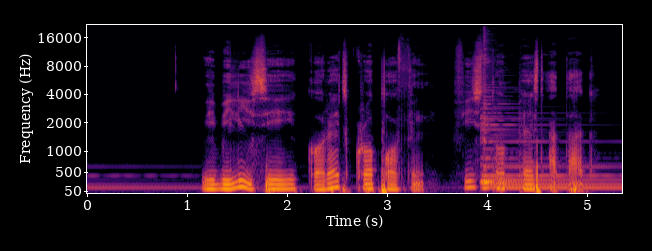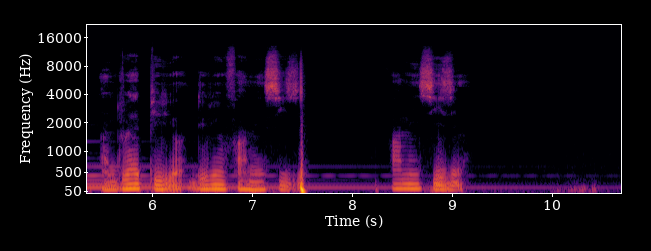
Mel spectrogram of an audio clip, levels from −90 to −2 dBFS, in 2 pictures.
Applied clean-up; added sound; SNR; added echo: none; Acoustic guitar / Strum; 11 dB; none.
